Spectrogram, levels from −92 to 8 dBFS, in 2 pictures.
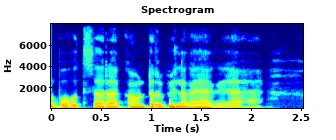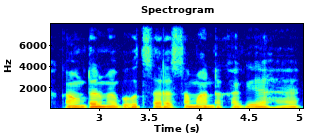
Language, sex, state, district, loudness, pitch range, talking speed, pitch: Hindi, male, Jharkhand, Palamu, -19 LUFS, 105-110 Hz, 180 wpm, 105 Hz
